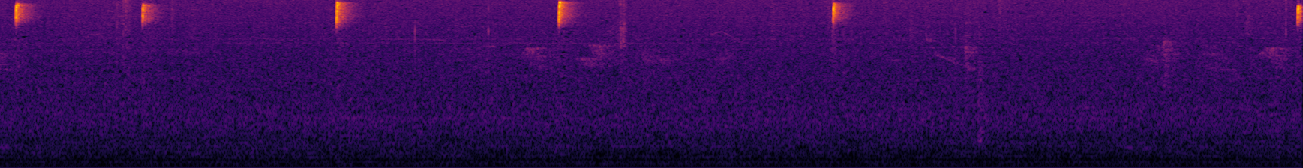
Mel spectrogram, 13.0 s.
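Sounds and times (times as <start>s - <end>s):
small bird chip calls: 0.0s - 0.4s, 1.4s - 1.7s, 3.4s - 3.6s, 4.8s - 7.4s, 8.3s - 8.6s, 11.4s - 13.0s
faint background noise: 0.0s - 13.0s.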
